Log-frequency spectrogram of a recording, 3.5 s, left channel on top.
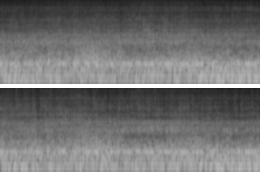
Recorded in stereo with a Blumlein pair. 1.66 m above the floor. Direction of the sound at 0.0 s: Straight ahead.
